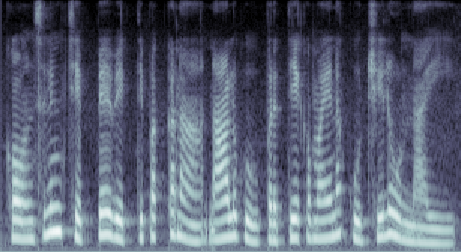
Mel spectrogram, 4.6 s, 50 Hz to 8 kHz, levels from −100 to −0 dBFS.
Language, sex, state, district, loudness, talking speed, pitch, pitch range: Telugu, female, Telangana, Hyderabad, -16 LUFS, 105 wpm, 220 Hz, 195-235 Hz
